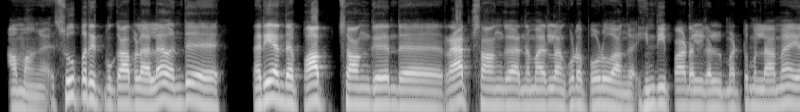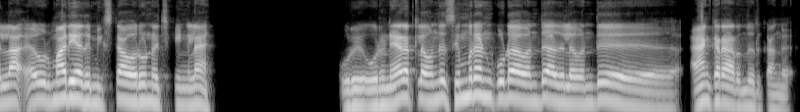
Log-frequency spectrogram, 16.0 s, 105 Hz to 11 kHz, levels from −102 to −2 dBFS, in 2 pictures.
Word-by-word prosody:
ஆமாங்க. 110 -5 -6 0.2
Super 205 0 0
hit 155 - -4
முகாபலா 145 -1 +1
வ்ல 160 - +2
வந்து 165 +4 -2 0.6
நெறைய 175 +6 +5
இந்த, 160 -2 +2
பாப் 170 +1 +6 0.2
சாங் 150 -2 +1 0.2
இந்த 135 -1 -3 0.4
ராப் 160 0 +3
சாங் 140 -2 -2
அந்த 135 0 -5
மாரில்லாம் 135 -1 -2
கூட 140 0 -3
போடுவாங்க. 135 -5 -1
ஹிந்தி 145 +3 -2
பாடல்கள் 130 -1 -3
மட்டுமில்லாம 135 +3 -4
எல்லாம் 170 +2 +2 0.2
ஒரு 170 - -4
மாரி 195 +1 +8
அது 165 - 0
மிக்ஸ்ட்‌டா 180 +5 -1
வரும்னு 165 -1 +1
வச்சுக்ங்ளேன். 145 -3 -3 1.3
ஒரு 135 +2 -1 0.2
ஒரு 140 +1 -1
நேரத்துல 190 0 +4
வந்து 190 +3 -1
சிம்ரன் 205 +2 +2
கூட 190 +1 +2 0.2
வந்து 170 +3 -4
அதுல 160 -2 0
வந்து 165 +4 -3 1.0
ஆங்கரா 165 -2 +3
இருந்திருக்காங்க. 115 -5 -8
150 Hz, 140 wpm, -22 LUFS, 135-170 Hz, 1.3 s, மாரி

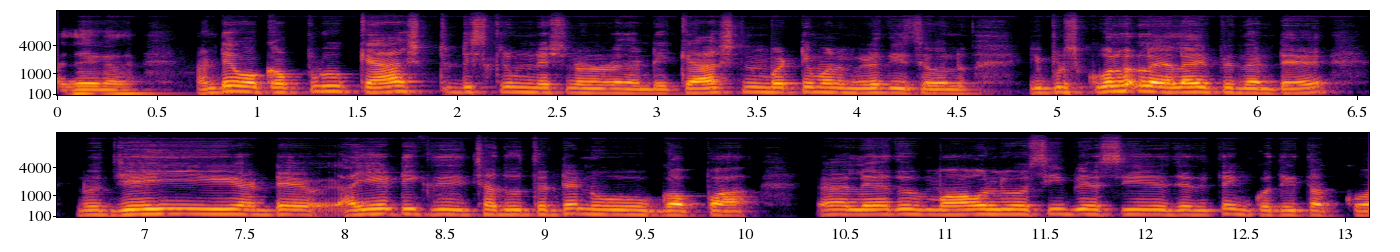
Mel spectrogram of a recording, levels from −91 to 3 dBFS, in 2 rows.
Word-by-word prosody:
అదే 120 +2 +1
గదా! 120 -1 -2 0.3
అంటే 185 - 0
ఒకప్పుడు 165 +2 -2 0.2
క్యాస్ట్ 190 +3 +2
డిస్‌క్రిమినేషన్ 165 -2 -4
అనుండేదండి. 135 -2 -1
క్యాస్ట్‌ని 160 +4 +1
బట్టి 165 +1 0
మనం 160 - -1
విడదీసేవాళ్ళు. 140 -4 -1 0.3
ఇప్పుడు 160 +2 -3
స్కూళ్ళల్లో 190 +3 +6
ఎలా 170 - +5
అయిపోయిందంటే 145 -5 0 0.5
నువ్వు 150 0 -4
జెఈఈ 170 +3 +4 0.3
అంటే 155 +1 -1 0.4
ఐఐటీకి 175 -1 0
చదువుతుంటే 160 +2 -2
నువ్వు 160 -1 -1 0.2
గొప్ప. 140 - +4 0.6
ఆ! - - -2 0.2
లేదు 165 +1 +1 0.2
మామూలు 165 +1 +3 0.2
సిబిఎస్ఈ 165 -1 -3 0.2
చదివితే 155 +3 -5
ఇంకొద్దిగా 145 -1 -6
తక్కువ. 270 -1 -3
160 Hz, 135 wpm, -19 LUFS, 150-170 Hz, 0.6 s, స్కూళ్ళల్లో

